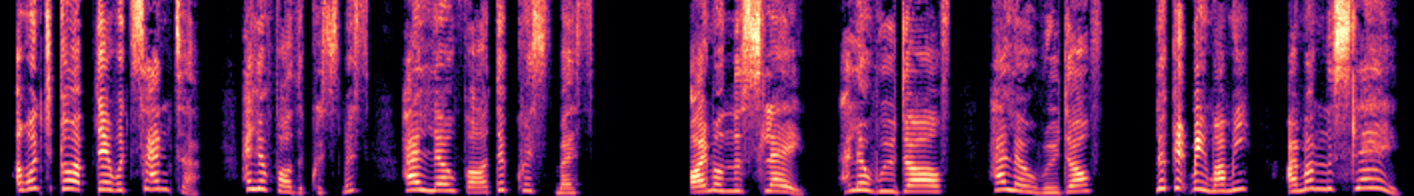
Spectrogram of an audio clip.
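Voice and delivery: put-on high, eager little-kid voice; excited children. A narrator's reading. Children clamber up to see Santa, excited and high. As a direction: squeal it like an overexcited child.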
